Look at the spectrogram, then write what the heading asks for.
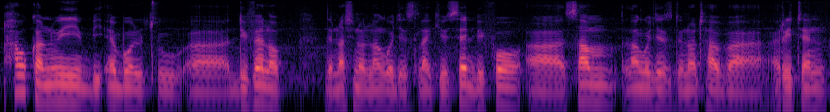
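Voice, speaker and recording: A man hosting a radio talk show, listening with steady murmurs and asking long, measured questions. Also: low-pitched, highs cut off. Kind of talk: radio interview conversation.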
